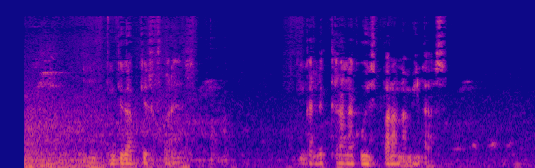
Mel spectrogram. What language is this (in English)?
Greek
